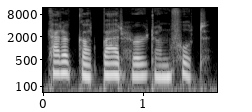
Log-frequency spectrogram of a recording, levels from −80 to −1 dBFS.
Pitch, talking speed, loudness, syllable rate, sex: 195 Hz, 205 wpm, -19 LUFS, 4.4 syllables/s, female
